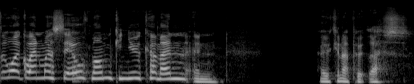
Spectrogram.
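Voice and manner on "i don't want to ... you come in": high whiny child's voice, mocking; crying little girl. Little girl pleading with her mum on the plane, high tearful whine. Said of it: "she was crying and that".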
